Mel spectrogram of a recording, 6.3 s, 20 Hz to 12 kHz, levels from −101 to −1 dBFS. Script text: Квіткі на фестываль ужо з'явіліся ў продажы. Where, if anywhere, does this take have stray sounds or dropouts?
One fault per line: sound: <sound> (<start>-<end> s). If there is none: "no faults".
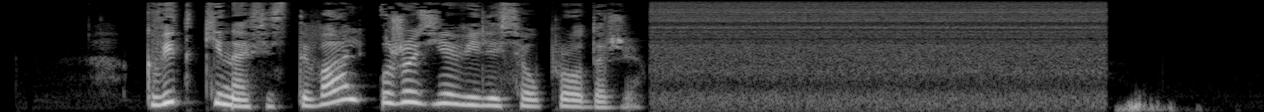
no faults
